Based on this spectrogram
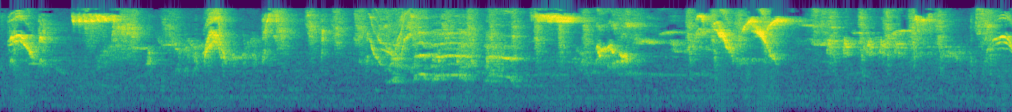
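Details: A two-season caged Oriental magpie-robin from Indonesia sings fast, dense phrases of sharp whistles, harsh scratchy notes and rapid trills, with a sustained lower whistle in the middle of the run.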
